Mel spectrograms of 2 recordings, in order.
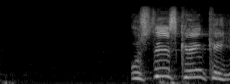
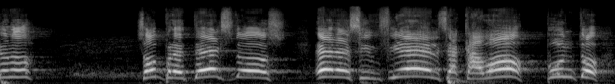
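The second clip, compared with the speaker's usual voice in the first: slow, loud, higher preacher's shout; preaching shout; 5 semitones higher, 6 dB louder, slower than usual. Real, not acted. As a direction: hammer each phrase at the congregation. Preacher thunders against infidelity. (grito de predicador, lento, fuerte y agudo)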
